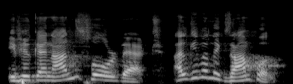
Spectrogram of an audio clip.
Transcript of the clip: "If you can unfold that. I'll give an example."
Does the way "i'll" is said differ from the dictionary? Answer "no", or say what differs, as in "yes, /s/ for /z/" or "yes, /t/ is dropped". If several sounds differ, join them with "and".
no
